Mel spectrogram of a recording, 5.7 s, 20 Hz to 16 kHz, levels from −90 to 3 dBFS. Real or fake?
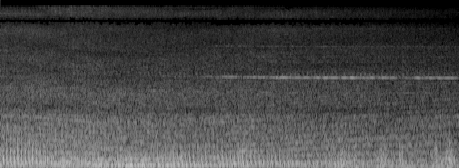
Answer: real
